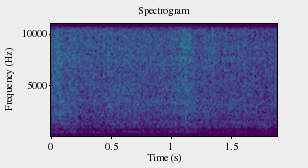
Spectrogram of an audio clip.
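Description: Vegetables sizzle steadily in one tablespoon of olive oil in a pot for black bean soup, giving a constant, even hiss of frying with no voices.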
